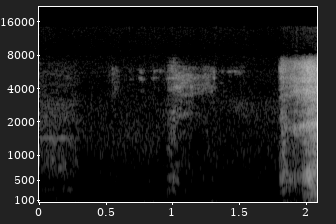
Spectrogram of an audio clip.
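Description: Near silence: the call's audio is almost muted, with a man's voice starting up near the end.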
